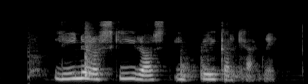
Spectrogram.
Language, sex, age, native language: Icelandic, female, 18-19, Icelandic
